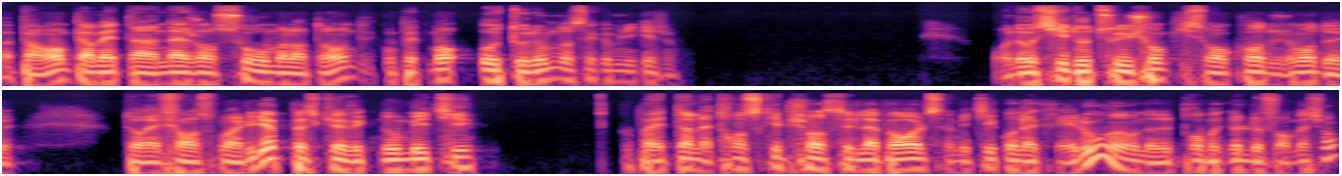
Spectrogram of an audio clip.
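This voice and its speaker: A man's very deep, low voice with a dark, mellow tone, fairly even intonation, big swings in loudness, a very fast pace and long, frequent pauses. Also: dry, close sound with no echo. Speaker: company representative presenting accessibility solutions. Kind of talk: panel presentation.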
